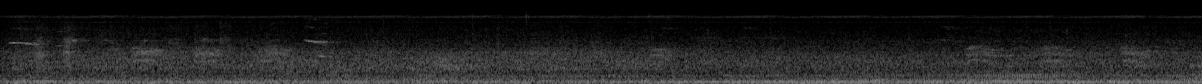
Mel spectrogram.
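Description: Outdoor ambience: scattered short bird calls in two clusters, near the start and again near the end, over a steady low rumble and a thin high whine.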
